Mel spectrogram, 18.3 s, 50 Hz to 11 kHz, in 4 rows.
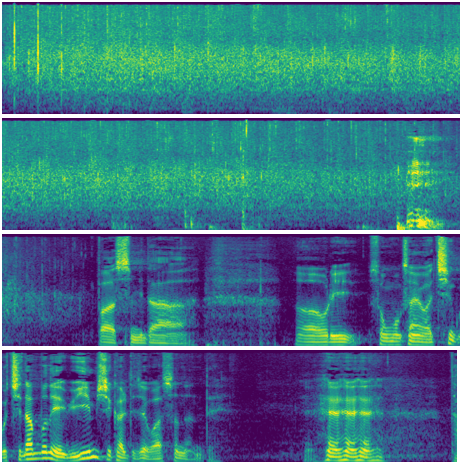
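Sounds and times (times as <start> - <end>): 
church audience applauding a pastor coming forward to preach: 0.0 - 10.1
speech: 8.7 - 9.0, 10.2 - 11.4, 12.1 - 16.0, 16.8 - 18.2.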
